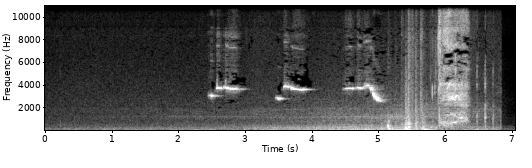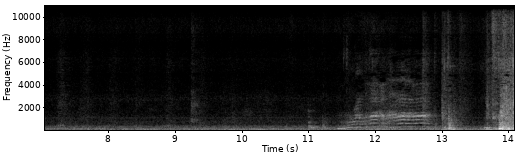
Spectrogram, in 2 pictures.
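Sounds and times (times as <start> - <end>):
high whistle-like chirps: 2.4 - 5.2.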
